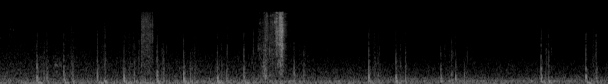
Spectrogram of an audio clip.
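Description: A door swings open.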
